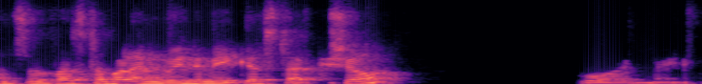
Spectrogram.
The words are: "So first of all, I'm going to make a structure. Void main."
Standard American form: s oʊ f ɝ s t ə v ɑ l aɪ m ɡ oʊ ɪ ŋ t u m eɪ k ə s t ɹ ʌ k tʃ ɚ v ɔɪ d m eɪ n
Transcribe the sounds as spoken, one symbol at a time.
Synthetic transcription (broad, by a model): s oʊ f ɝ s t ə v ɑ l aɪ m ɡ oʊ ɪ ŋ t u m eɪ k ə s t ʌ k ʃ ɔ w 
